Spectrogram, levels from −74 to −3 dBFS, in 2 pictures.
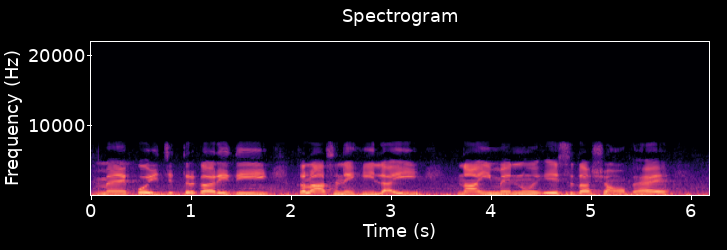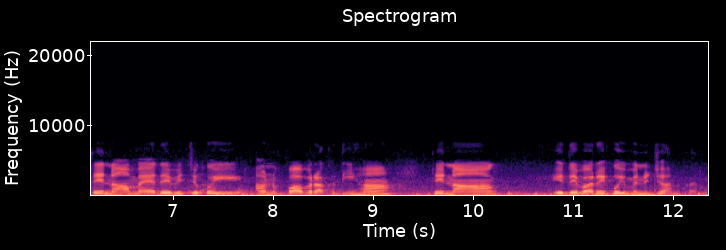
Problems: background sounds at intervals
